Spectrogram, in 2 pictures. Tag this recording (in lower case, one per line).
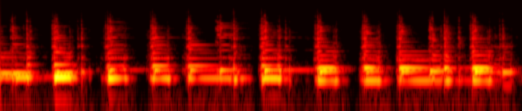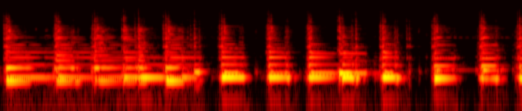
playing mandolin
